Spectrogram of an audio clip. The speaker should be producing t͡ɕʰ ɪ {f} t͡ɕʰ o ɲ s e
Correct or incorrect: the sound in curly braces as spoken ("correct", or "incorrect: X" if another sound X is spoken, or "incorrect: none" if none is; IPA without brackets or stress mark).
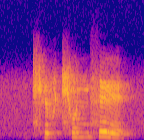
correct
